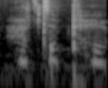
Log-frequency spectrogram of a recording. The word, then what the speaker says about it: Attapeu: Attapeu, though, that is how it is pronounced. Attapeu, and if it sounds a little poopy at the end, that's because it is actually meant to.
